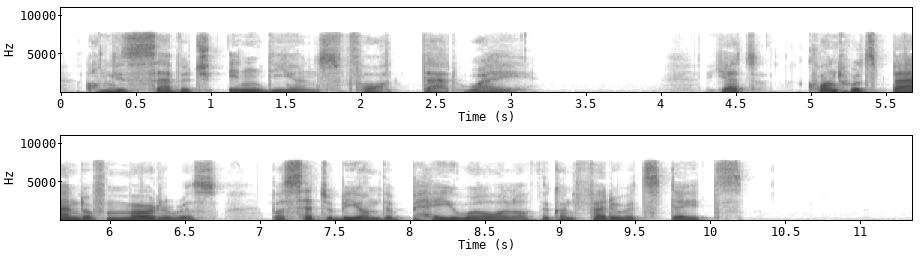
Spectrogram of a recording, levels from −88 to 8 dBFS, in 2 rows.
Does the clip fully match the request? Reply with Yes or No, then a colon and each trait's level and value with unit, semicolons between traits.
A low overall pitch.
Yes: low, 120 Hz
